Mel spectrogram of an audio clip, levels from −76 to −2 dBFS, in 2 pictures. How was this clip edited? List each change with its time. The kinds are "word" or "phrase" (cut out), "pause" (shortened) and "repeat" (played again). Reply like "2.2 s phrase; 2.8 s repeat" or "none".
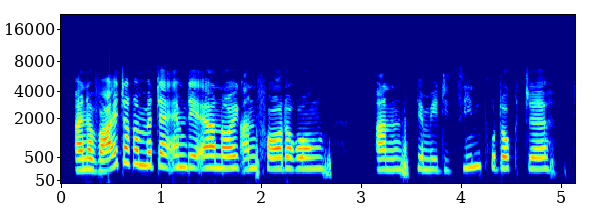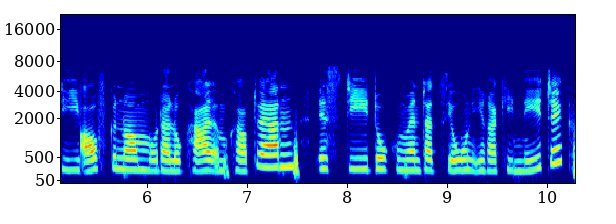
1.8 s word; 3.6 s word; 5.3 s phrase; 7.1 s word; 7.6 s pause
